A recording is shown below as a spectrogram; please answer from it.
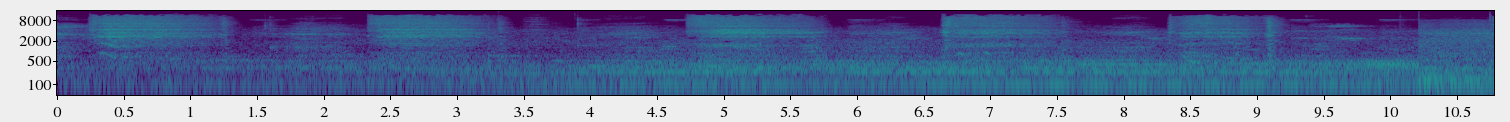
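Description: A person's forceful breaths through a cut-off plastic bottle with a soapy sock over its end, blowing a bubble snake: short hissy breaths about every two seconds, six in all, over a steady low hum that grows louder midway.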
